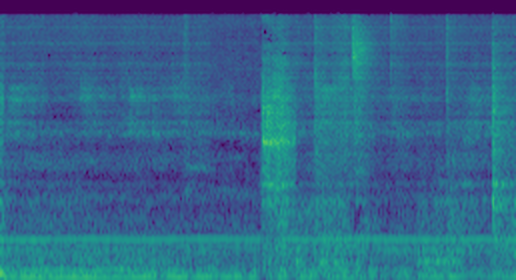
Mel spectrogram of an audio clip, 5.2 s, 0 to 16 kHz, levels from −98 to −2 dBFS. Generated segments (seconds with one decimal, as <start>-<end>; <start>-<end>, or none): 0.0-2.1; 2.8-5.2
